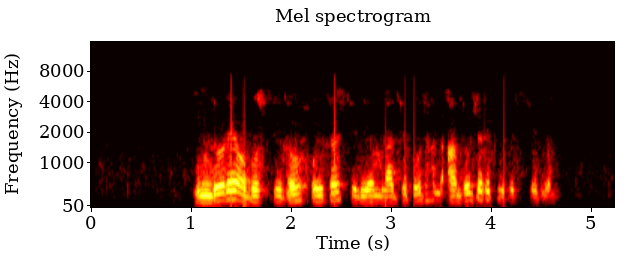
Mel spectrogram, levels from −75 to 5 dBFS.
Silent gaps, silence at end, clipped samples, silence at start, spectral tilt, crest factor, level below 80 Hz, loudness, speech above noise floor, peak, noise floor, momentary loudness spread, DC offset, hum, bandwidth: none; 0.65 s; under 0.1%; 1.05 s; -8.5 dB/octave; 16 dB; -54 dBFS; -16 LUFS; 48 dB; 0 dBFS; -65 dBFS; 18 LU; under 0.1%; none; 7.2 kHz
